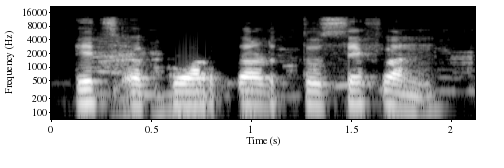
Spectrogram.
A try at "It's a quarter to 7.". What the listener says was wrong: Okay, good.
